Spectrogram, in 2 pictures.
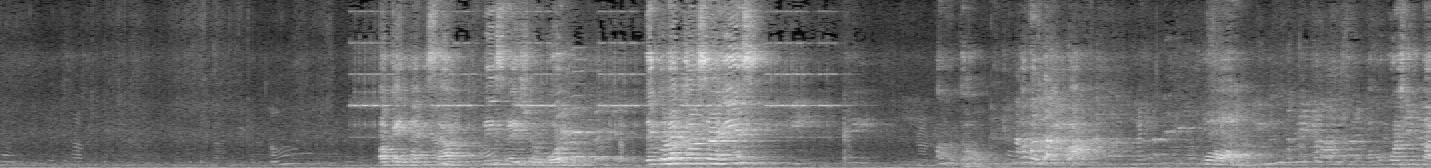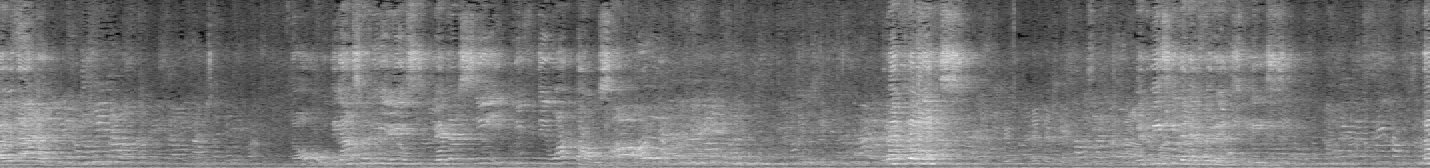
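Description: A crowd of women chatters and calls out.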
